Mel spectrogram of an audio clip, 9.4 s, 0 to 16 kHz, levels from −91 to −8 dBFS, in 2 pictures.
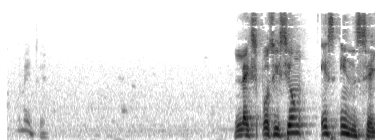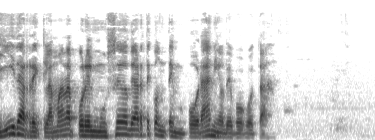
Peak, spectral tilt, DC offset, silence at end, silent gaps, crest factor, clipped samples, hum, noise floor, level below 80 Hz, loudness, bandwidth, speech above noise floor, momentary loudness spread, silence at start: -2 dBFS; -4 dB/octave; under 0.1%; 1.3 s; none; 22 dB; under 0.1%; none; -70 dBFS; -52 dBFS; -22 LUFS; 11.5 kHz; 47 dB; 13 LU; 0.25 s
